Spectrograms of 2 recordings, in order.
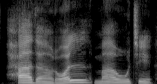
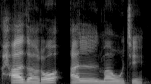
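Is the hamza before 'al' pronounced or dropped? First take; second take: dropped; pronounced. First: The hamza is dropped and the words run together. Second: The hamza is pronounced as a separate syllable. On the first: The speaker calls it right. "она не читается, потому что она пришла в связке слов" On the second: The speaker calls it wrong. "Многие допускают ошибку и читают"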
